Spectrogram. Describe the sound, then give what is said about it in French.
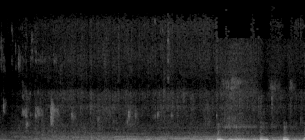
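Shower water running in a steady, faint hiss that builds slightly, with a few louder splashes near the end. “Bref, direction la douche.”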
